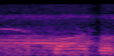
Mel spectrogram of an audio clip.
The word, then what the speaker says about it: Seibert: We argued this one out last week, Jack, but it is Seibert. I found out for sure. I got a call. So I told him I was going to pronounce it right all game long.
